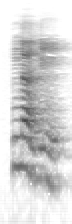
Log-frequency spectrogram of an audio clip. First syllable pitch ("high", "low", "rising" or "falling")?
falling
